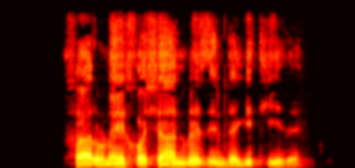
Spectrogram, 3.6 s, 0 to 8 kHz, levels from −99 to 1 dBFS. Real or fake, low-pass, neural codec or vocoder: fake; 7.2 kHz; codec, 16 kHz in and 24 kHz out, 2.2 kbps, FireRedTTS-2 codec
